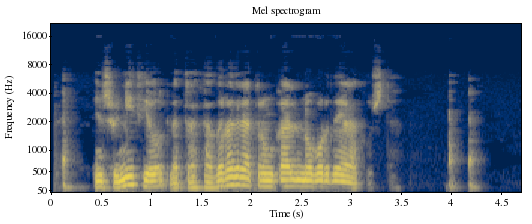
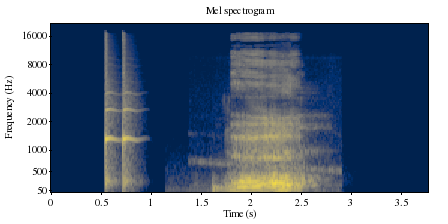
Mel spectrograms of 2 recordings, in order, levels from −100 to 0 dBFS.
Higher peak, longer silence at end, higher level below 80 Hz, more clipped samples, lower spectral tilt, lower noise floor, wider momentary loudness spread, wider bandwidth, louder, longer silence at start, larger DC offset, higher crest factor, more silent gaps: about the same, -2 dBFS vs 0 dBFS; second, 0.45 s vs 1.15 s; second, -54 dBFS vs -36 dBFS; neither; about the same, -6.5 dB/octave vs -7 dB/octave; about the same, -42 dBFS vs -42 dBFS; about the same, 18 LU vs 18 LU; second, 7.6 kHz vs 17.5 kHz; about the same, -15 LUFS vs -16 LUFS; second, 0.1 s vs 0.55 s; neither; second, 14 dB vs 20 dB; second, none vs 1.01-1.14 s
